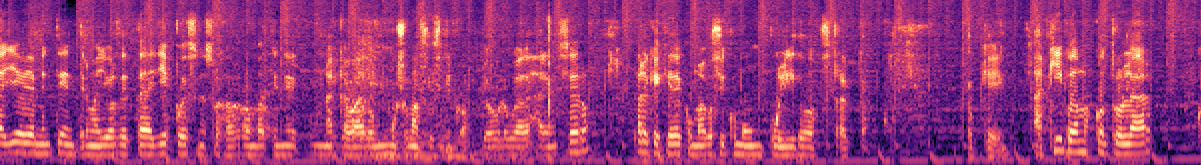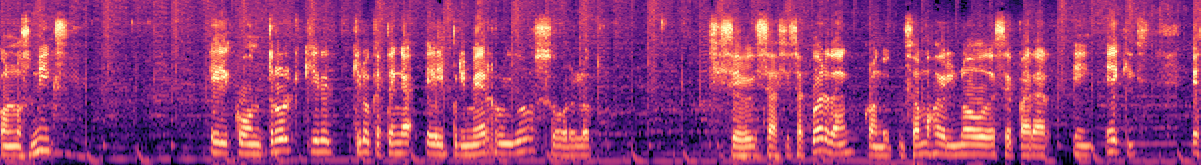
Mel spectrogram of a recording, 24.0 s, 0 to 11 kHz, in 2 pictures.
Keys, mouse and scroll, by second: 2.1-2.9 drag, 2.9 scroll up 6, 3.2-4.2 middle drag, 4.2-7.4 drag, 8.2-18.5 drag, 18.5-20.6 middle drag, 20.6-21.1 scroll down 1, 21.1-23.7 middle drag, 23.7-24.0 drag.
